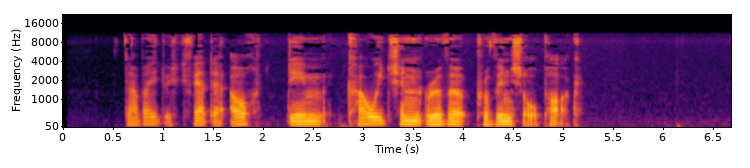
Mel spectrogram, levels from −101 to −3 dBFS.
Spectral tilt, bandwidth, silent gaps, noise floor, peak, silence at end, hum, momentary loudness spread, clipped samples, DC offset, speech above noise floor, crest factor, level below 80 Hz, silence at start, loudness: -5 dB/octave; 11.5 kHz; none; -62 dBFS; -2 dBFS; 1.5 s; none; 11 LU; under 0.1%; under 0.1%; 43 dB; 18 dB; -48 dBFS; 0.6 s; -19 LUFS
